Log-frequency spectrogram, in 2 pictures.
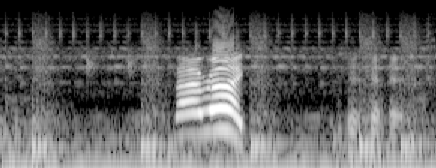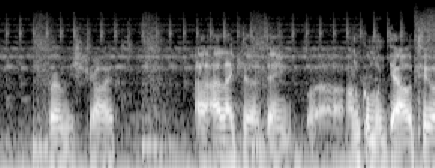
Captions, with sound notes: Have a ride! (laughs) Bermy Stride. I like to thank Uncle Miguel too,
